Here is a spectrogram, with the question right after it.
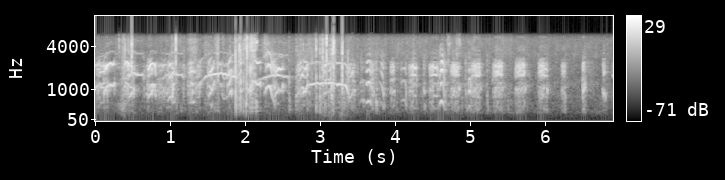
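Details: Litter of 16-day-old Whoodle puppies (Whippet x Miniature Poodle) making high squealing whines and curving squeaks, then a run of short, evenly repeated yelps toward the end.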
